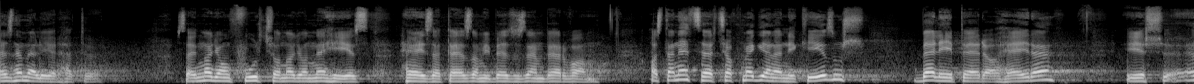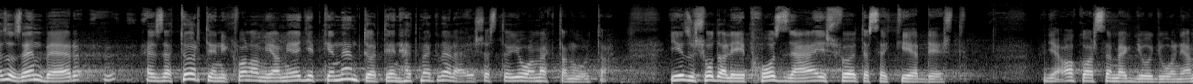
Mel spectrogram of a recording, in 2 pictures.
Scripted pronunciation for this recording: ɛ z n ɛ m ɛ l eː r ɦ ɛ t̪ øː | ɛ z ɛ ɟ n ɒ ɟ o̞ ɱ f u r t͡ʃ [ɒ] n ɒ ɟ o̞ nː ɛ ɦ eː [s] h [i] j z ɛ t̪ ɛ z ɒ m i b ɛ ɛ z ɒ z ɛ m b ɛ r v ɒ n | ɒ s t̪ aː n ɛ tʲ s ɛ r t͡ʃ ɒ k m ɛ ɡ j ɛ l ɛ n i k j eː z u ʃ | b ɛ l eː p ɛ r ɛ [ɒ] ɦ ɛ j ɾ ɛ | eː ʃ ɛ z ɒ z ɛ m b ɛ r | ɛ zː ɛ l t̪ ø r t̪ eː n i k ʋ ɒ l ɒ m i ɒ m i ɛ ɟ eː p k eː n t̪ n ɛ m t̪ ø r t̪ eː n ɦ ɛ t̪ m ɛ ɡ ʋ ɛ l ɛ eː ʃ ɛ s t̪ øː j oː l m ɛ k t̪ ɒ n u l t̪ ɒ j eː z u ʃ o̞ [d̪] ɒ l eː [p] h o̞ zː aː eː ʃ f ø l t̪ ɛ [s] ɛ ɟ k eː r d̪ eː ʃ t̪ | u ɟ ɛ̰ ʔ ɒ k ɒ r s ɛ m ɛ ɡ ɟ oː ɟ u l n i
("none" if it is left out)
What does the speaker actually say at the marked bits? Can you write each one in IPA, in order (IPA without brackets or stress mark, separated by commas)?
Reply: ɒ, z, ɛ, ɒ, d̪, p, s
